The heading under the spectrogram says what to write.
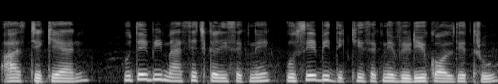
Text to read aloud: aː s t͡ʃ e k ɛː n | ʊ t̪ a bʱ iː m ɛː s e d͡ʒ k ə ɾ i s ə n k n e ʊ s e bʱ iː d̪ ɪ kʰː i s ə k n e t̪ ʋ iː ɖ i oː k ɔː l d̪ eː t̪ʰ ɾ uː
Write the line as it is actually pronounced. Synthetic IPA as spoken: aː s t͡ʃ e k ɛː n | ʊ t̪ e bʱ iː m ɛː s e d͡ʒ k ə ɾ i s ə k n e ʊ s e bʱ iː d̪ ɪ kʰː i s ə k n e ʋ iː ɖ i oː k ɔː l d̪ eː t̪ʰ ɾ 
